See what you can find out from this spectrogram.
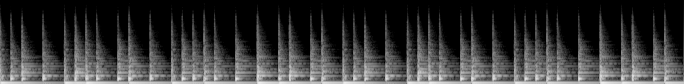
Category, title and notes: Music > Other
djembe 140 bpm
FL studio 9 + kit djembe pattern construction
